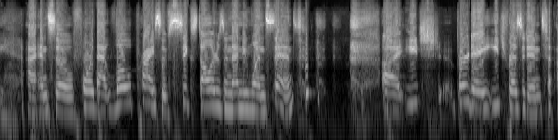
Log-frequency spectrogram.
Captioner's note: laughs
